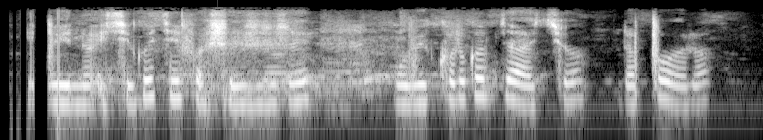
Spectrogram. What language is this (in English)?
Kinyarwanda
